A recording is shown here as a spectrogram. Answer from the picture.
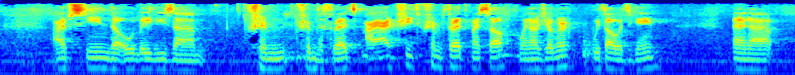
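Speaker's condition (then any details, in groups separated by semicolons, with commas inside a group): Cleft palate; congenital cleft palate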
